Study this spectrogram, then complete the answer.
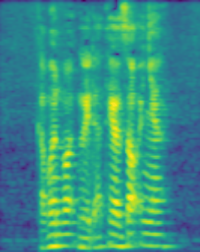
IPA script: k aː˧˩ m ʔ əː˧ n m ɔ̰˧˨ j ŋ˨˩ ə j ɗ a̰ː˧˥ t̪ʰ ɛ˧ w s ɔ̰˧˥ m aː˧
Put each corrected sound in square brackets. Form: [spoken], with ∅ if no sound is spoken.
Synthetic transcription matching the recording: k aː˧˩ m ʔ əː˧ n m ɔ̰˧˨ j ŋ˨˩ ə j ɗ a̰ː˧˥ t̪ʰ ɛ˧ w [z] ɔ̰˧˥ [ɲ] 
